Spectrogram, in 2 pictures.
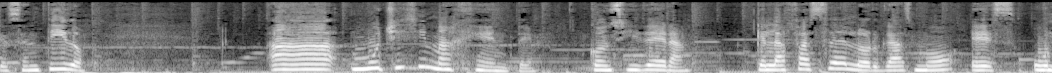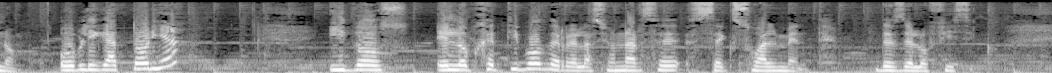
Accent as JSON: {"language": "Spanish", "country": "Mexico", "said": "estas pícaras que como mexicanos utilizamos para referirnos a las relaciones sexuales"}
